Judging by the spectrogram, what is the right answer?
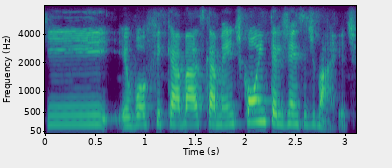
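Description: A woman with a fairly high pitch talks over a quiet background. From Minas Gerais, Brazil (Betim, Belo Horizonte area). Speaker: marketing professional. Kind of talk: casual interview conversation.

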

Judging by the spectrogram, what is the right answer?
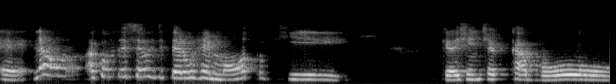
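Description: Fairly high in pitch, a woman speaks at a very slow pace. Her intonation is lively. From Buenos Aires, Argentina. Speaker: service design consultant. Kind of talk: interview conversation. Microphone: phone with headphones.

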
